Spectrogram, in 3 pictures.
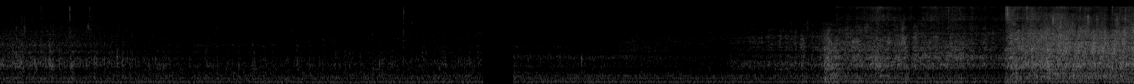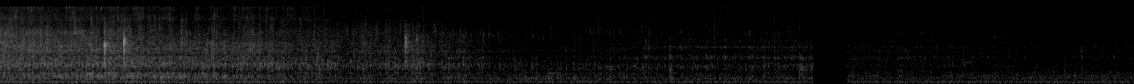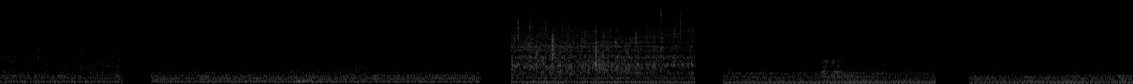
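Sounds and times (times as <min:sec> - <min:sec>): plantain sizzling in hot oil: 0:00.0 - 0:04.8, 0:05.7 - 0:23.9, 0:27.8 - 0:29.6.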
